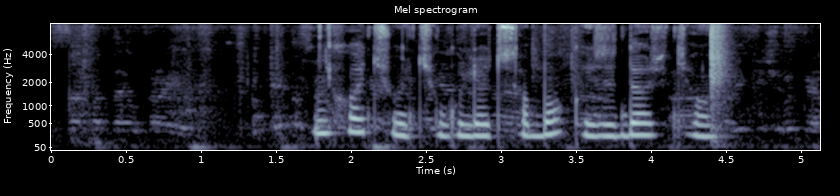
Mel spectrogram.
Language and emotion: Russian, sad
